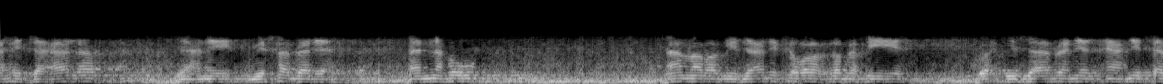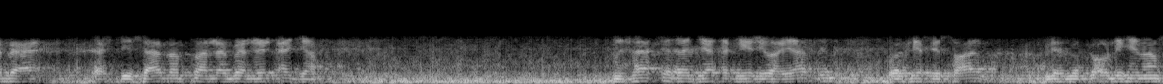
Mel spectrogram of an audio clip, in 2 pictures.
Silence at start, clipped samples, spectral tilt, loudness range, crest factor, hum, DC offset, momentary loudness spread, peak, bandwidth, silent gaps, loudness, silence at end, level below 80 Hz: 0 s; under 0.1%; -10.5 dB/octave; 2 LU; 16 dB; none; under 0.1%; 5 LU; -4 dBFS; 4 kHz; none; -21 LUFS; 0 s; -36 dBFS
